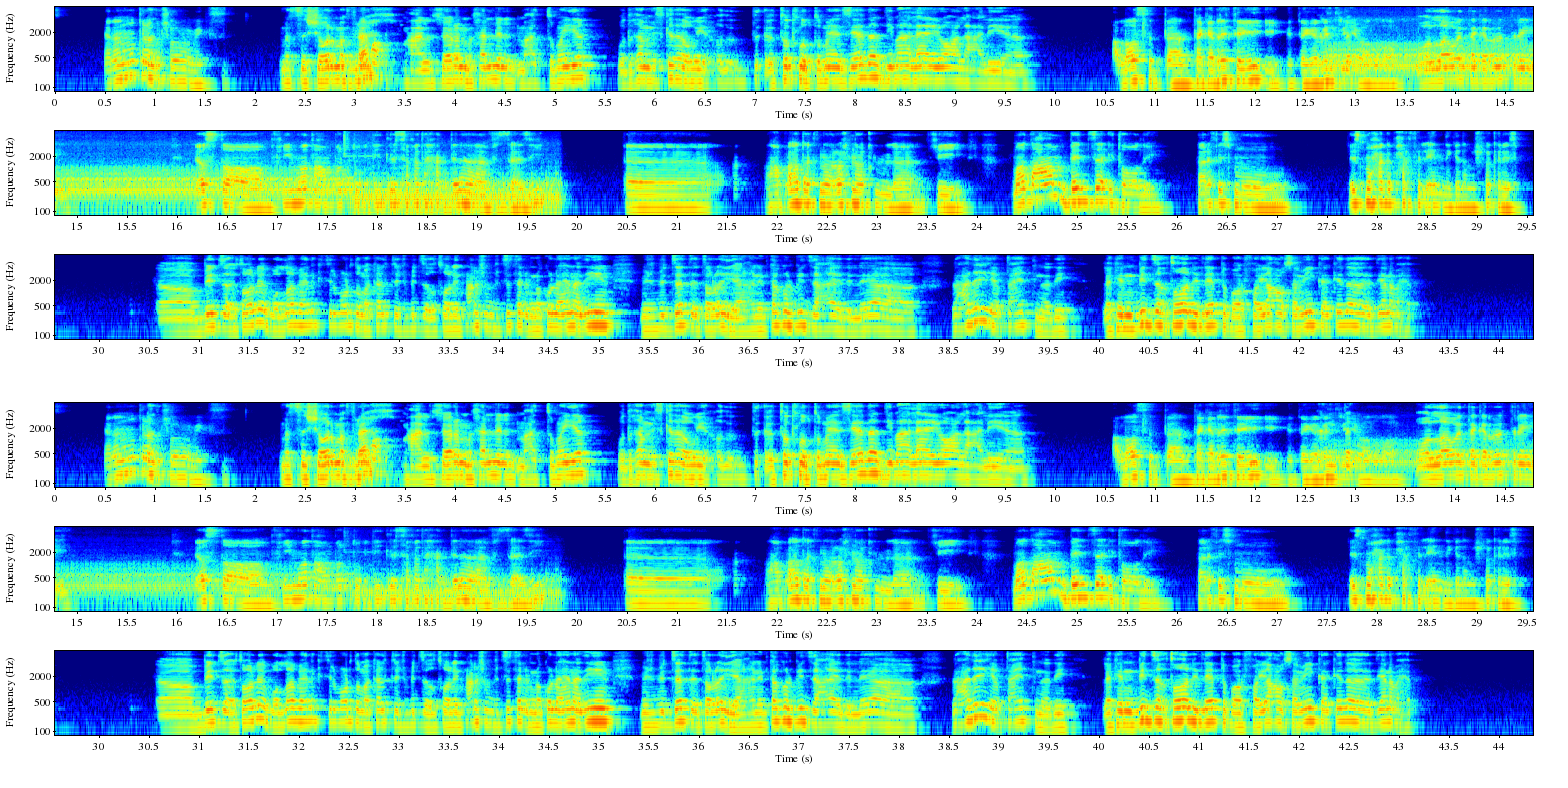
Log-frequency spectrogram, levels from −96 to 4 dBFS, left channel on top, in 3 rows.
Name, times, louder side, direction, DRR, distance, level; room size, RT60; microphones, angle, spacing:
voice 1, 0.5-1.7 2.9-3.3 10.6-13.4 16.2-19.7 20.5-21.5 21.9-23.9 24.4-25.9 26.2-27.1 27.7-29.4, left 2 dB, 30° left, 0.7 m, -29 dB
voice 2, 2.3-3.2 3.5-5.4 5.6-9.7 12.6-13.0 13.6-14.9 30.6-38.2 38.5-39.8 40.0-43.1, right 1 dB, 20° right, 0.7 m, -28 dB
sound 1, 12.7-19.9, left 7 dB, 85° left, 0.4 m, -37 dB
10.5 x 6.8 x 4.4 m
head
